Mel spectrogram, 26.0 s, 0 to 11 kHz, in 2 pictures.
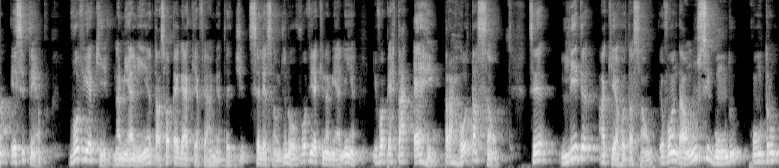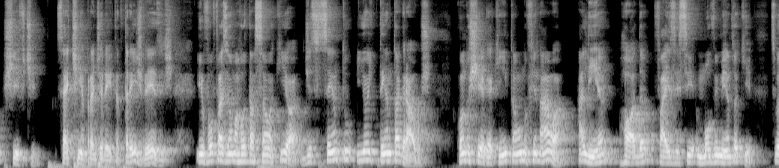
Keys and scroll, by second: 6.4 r, 13.8 ctrl+shift+Right, 14.2 ctrl+shift+Right, 18.2-19.3 typing, 20.8-22.5 typing.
